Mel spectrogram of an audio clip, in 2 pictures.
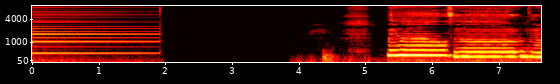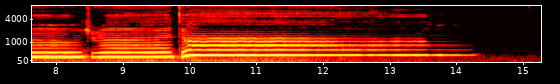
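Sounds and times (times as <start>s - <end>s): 
baritone barbershop tags: 5.3s - 14.3s.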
